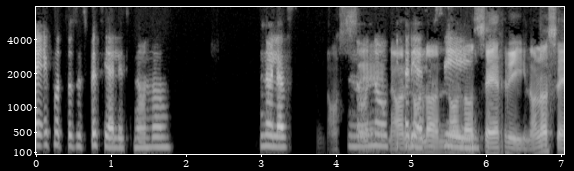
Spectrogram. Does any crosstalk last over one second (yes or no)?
yes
